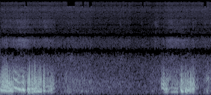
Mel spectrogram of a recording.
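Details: Snoring dog: a rough, fluttering snore for about a second, a quiet gap of two seconds, then another gravelly rattling breath.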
